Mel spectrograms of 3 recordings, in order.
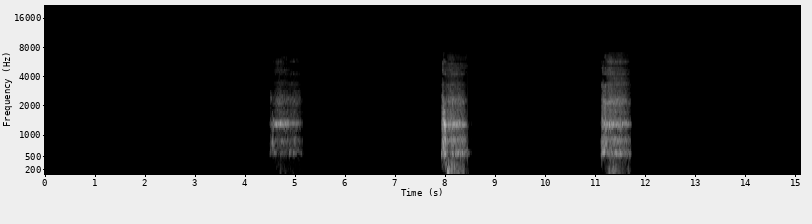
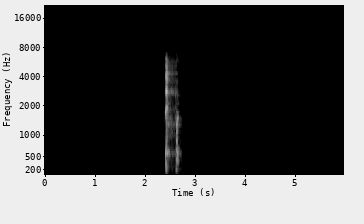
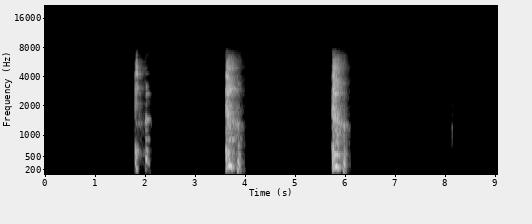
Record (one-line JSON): {"exhalation_length": "15.1 s", "exhalation_amplitude": 5800, "exhalation_signal_mean_std_ratio": 0.22, "cough_length": "6.0 s", "cough_amplitude": 8657, "cough_signal_mean_std_ratio": 0.1, "three_cough_length": "9.0 s", "three_cough_amplitude": 22937, "three_cough_signal_mean_std_ratio": 0.19, "survey_phase": "beta (2021-08-13 to 2022-03-07)", "age": "18-44", "gender": "Male", "wearing_mask": "No", "symptom_cough_any": true, "symptom_runny_or_blocked_nose": true, "symptom_onset": "4 days", "smoker_status": "Ex-smoker", "respiratory_condition_asthma": false, "respiratory_condition_other": false, "recruitment_source": "Test and Trace", "submission_delay": "2 days", "covid_test_result": "Positive", "covid_test_method": "RT-qPCR", "covid_ct_value": 19.5, "covid_ct_gene": "N gene", "covid_ct_mean": 20.6, "covid_viral_load": "180000 copies/ml", "covid_viral_load_category": "Low viral load (10K-1M copies/ml)"}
